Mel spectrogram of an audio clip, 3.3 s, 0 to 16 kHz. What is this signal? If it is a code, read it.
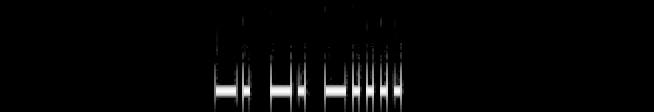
Morse code, heard as a keyed tone, about 34 wpm, 700 Hz. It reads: NN6
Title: Common Cut Numbers - 3-Digit 35wpm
